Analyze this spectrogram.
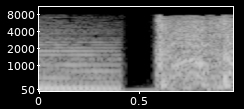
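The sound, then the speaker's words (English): Car engine starting: a steady low hum cuts out, and after a brief silence a loud, rough roar bursts in and holds to the end. “This is the sound of a car engine.”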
